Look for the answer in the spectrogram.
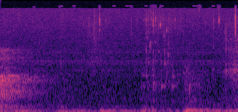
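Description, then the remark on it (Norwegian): Soft wet sounds of water dripping and squishing from a soaked washcloth as feet are washed, fairly quiet, with a low steady rumble underneath and no talking. “Så tok Jesus vann på kappen sin, sikkert på litt av kappen.”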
